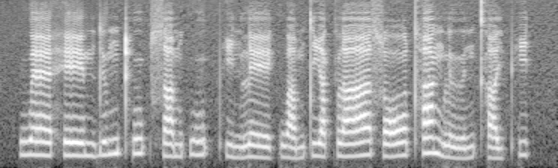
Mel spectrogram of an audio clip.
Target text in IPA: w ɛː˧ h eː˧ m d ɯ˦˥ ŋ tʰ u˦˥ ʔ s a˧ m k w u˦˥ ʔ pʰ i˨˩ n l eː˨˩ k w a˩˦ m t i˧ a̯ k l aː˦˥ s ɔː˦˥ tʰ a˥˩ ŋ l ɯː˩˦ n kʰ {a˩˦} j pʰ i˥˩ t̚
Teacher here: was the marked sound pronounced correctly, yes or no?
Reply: no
